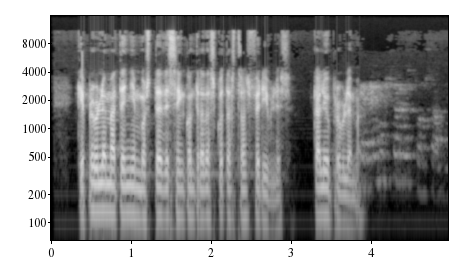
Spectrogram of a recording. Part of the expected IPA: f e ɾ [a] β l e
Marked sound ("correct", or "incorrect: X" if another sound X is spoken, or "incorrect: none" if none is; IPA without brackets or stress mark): incorrect: i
